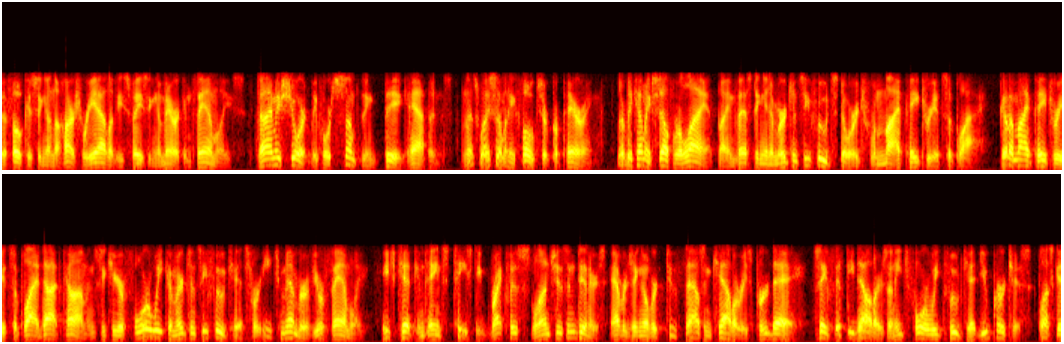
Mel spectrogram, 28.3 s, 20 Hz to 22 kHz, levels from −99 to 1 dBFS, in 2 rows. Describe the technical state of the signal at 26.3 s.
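At 26.3 s you're hearing AMR narrowband mobile codec damage that runs through the whole clip. The speech is squeezed into roughly 250 Hz to 3.6 kHz, and heavy pulse-driven vocal-tract modelling leaves it buzzy and synthetic, which fits a very low bitrate near 5.9 kbps.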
